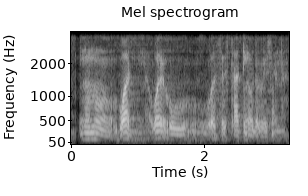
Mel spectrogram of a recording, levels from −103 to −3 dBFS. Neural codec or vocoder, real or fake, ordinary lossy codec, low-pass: codec, 16 kHz, 16 kbps, FunCodec, trained on LibriTTS, 50 frames a second; fake; none; 3.6 kHz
